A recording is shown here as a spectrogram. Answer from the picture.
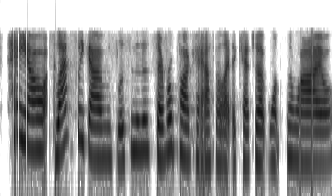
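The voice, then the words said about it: Southern American accent. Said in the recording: “I'm a sucker for a Southern accent.”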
